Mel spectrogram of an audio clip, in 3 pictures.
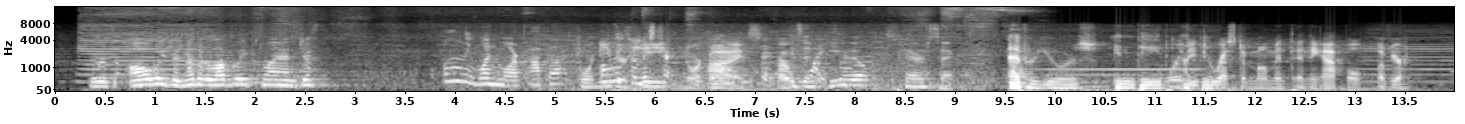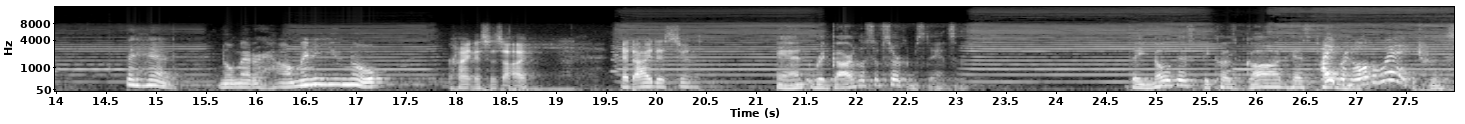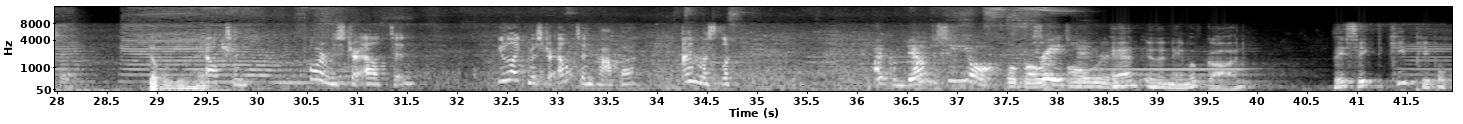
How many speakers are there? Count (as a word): six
